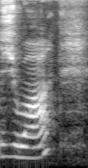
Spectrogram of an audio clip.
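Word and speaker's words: Joie: the front um and the brand is called Jah it's spelled j o i e and this shirt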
